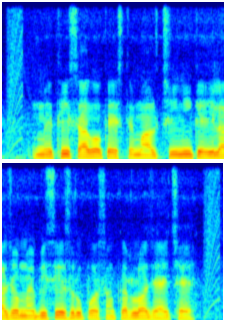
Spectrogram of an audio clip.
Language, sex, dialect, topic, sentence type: Maithili, male, Angika, agriculture, statement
